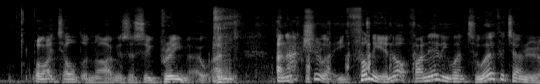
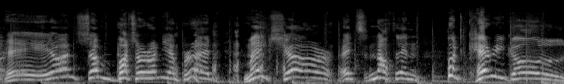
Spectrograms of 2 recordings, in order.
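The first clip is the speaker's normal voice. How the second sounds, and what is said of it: Put-on Irish accent. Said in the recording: “Talking with an Irish accent.”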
